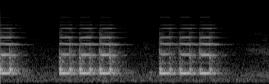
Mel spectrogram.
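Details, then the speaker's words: Repeated bursts of three to four high electronic beeps from a bedside monitor in critical care after major surgery, routine alarm tones; monitor alarm. "being admitted to critical care may seem daunting and overwhelming due to all the equipment we may use the monitors can be noisy and different alarms may sound"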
